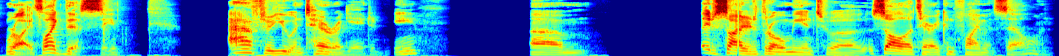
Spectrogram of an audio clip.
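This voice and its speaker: A man voicing a smooth-talking, crude male smuggler with a put-on accent and a sly, salesman-like manner. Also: medium pitch, very animated, unhurried, pauses often.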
